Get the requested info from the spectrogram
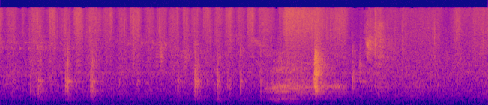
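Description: Small paint roller rolling undercoat paint onto a plywood boat hull: a run of soft rubbing strokes. A louder stretch with one sharp click comes about four seconds in.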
